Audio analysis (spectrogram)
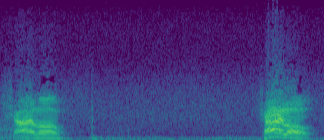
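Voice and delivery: loud, high call across the street. Acted. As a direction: shout for Shiloh to come out. Calling out for jailer.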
